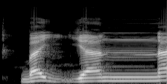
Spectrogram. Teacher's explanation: نون مشدد پر غنہ کریں گے آواز ناک میں چھپائیں گے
